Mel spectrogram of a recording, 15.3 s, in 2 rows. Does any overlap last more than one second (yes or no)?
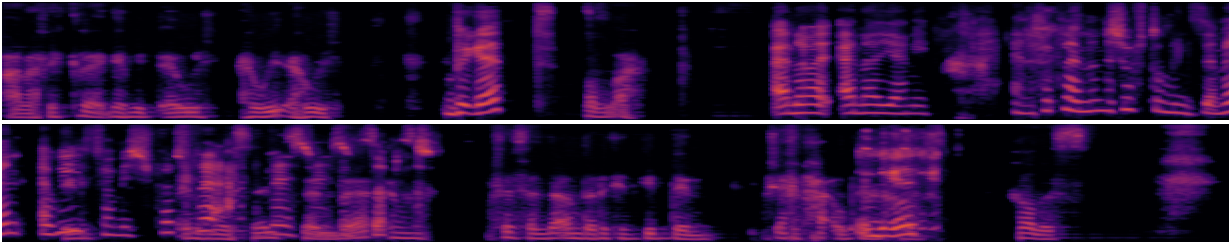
yes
